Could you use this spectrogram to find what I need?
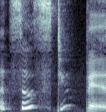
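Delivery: play-acted very high voice, cracking up laughing through words. Retelling your mother's reaction when she overheard it, imitating her cracking up. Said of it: "cracking up and just going".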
